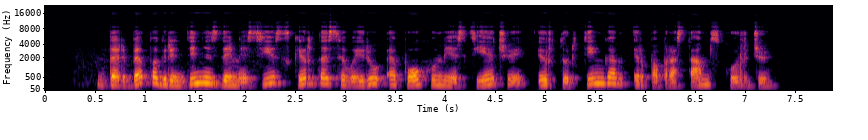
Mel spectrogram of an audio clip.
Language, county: Lithuanian, Utena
